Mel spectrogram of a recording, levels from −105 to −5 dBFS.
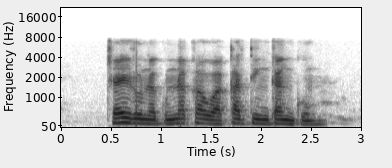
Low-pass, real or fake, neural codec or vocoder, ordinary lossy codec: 7.2 kHz; real; none; Opus, 32 kbps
